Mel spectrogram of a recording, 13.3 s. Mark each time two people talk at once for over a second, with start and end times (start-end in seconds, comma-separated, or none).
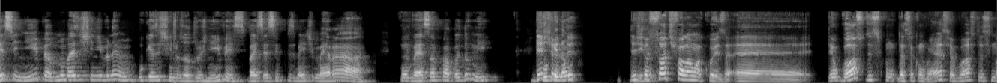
none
